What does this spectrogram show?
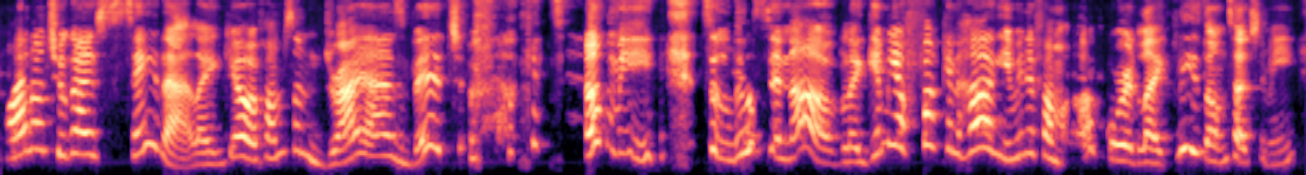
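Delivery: high-pitched comic exasperation; exasperated retelling. Retold or imitated. Telling friends to loosen her up, playfully exasperated.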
